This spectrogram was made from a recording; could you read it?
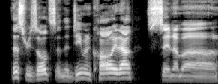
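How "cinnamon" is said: club DJ announcer voice, quieter. Retelling a scene, saying the name cinnamon: stripper dj voice. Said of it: "the reason I keep saying that, cinnamon, that way".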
